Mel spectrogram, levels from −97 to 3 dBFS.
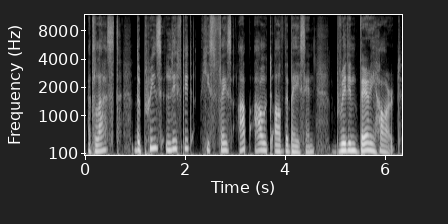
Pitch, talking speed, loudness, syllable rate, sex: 160 Hz, 140 wpm, -20 LUFS, 3.9 syllables/s, male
